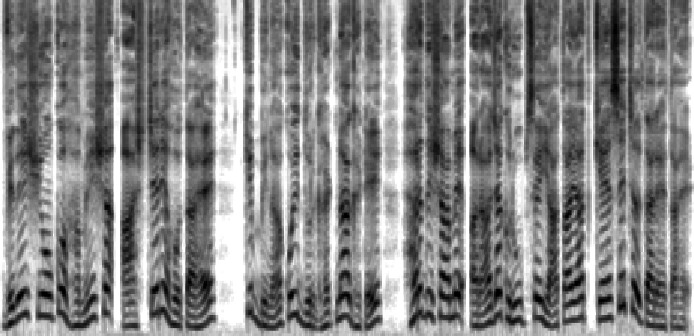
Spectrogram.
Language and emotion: Hindi, surprised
